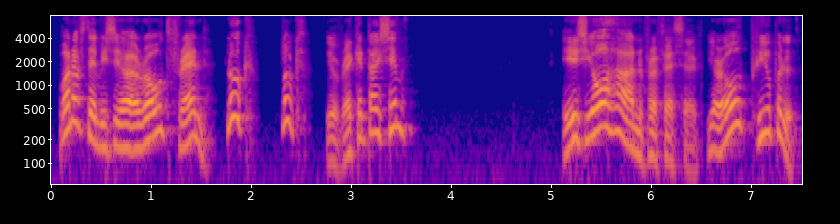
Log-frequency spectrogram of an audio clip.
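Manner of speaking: high, loud housekeeper talking to an invalid; coaxing housekeeper. Acted. Housekeeper showing professor his old pupil, high and coaxing. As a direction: coax recognition, high and emphatic.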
